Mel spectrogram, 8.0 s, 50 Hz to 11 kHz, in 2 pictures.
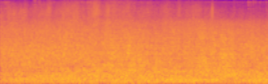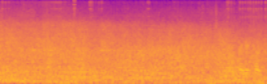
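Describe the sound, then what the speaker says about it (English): Air Tahiti Nui 787-9 Dreamliner departing LAX for Paris, its engines a sustained, dense, powerful roar that stays strong and unbroken the whole time. "This is Air Tahiti Nui Flight 8 taking off to Paris on a 787-9 Dreamliner."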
